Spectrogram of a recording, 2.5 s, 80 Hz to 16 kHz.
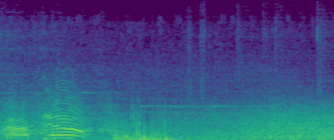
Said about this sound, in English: Montreal was a huge construction site. We were building the subway, Expo, and all the big buildings that you see in downtown Montreal. In this old footage, you can see some of the dynamite being put to work on the Expo 67 site.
